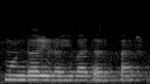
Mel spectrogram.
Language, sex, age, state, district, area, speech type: Odia, female, 18-30, Odisha, Balangir, urban, spontaneous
